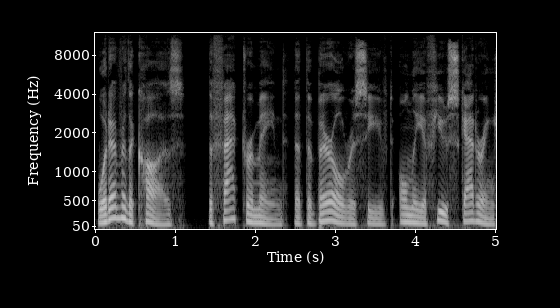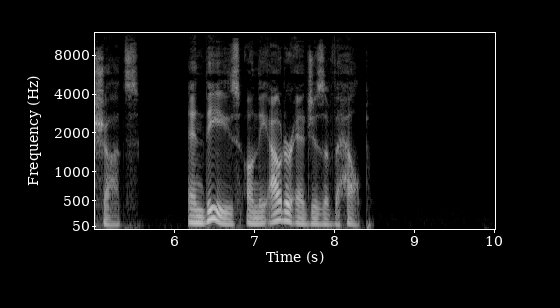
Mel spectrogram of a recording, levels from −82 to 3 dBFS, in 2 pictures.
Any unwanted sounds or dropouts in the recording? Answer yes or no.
no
